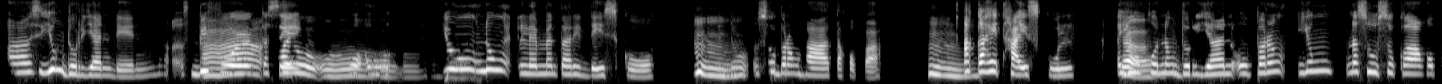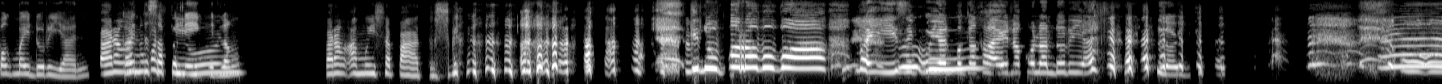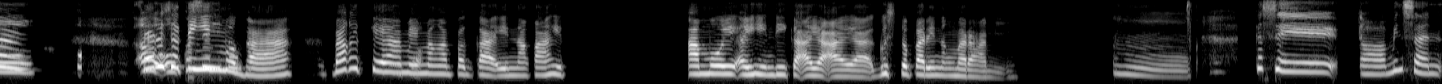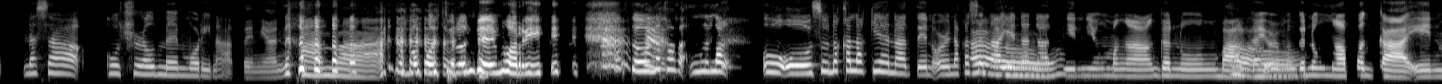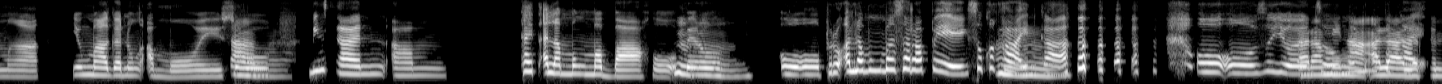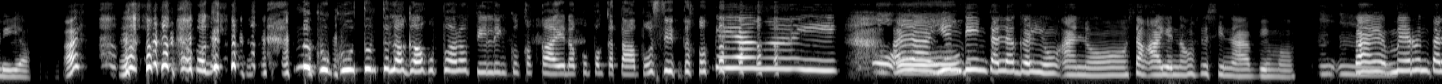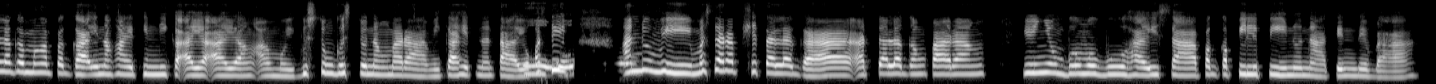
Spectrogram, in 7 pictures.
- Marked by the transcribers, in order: static; mechanical hum; distorted speech; laugh; laughing while speaking: "Kinumpara mo pa"; laughing while speaking: "ganon"; laugh; laugh; chuckle; laugh; other background noise; in English: "cultural memory"; laugh; laughing while speaking: "cultural memory"; in English: "cultural memory"; laugh; laugh; laugh; laughing while speaking: "Huwag kang tuma"; tapping; laugh; laugh
- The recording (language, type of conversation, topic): Filipino, unstructured, Ano ang palagay mo sa mga pagkaing hindi kaaya-aya ang amoy pero masarap?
